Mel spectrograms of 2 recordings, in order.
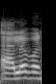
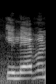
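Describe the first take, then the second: First: The word begins with an 'eh' vowel. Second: The word begins with an 'ee' vowel. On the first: The speaker calls it right. "एलेवन बोलोगे" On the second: The speaker calls it wrong. "इलेवन मत बोलो"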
